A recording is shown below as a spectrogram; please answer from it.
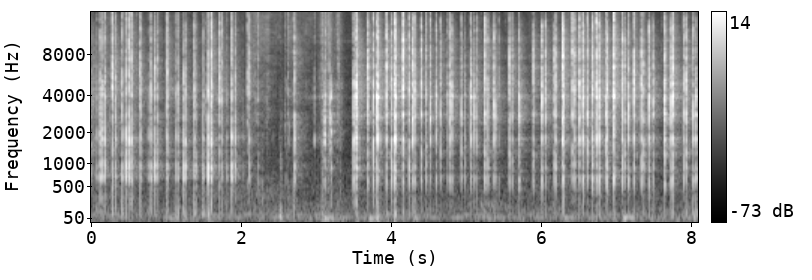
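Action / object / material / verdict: tap / clear hard plastic box of paper notes / plastic / none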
